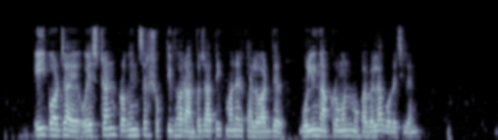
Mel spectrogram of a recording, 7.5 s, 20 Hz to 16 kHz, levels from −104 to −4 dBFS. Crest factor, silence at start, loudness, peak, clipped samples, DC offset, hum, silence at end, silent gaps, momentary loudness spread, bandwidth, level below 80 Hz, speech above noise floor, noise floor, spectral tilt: 20 dB; 0.5 s; -32 LUFS; -14 dBFS; under 0.1%; under 0.1%; none; 1.2 s; none; 8 LU; 8.2 kHz; -70 dBFS; over 58 dB; under -90 dBFS; -4.5 dB/octave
